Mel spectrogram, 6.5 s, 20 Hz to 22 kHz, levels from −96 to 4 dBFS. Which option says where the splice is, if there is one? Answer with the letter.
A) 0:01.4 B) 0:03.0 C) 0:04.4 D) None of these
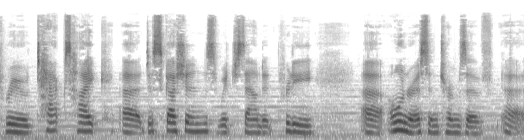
D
